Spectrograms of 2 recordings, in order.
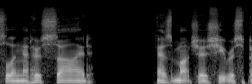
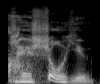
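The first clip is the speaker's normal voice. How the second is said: firm, raised insistence on assure; insistent assurance; 6 semitones higher than usual. A narrator's reading. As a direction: press the word assure up and firm. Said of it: "she began".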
